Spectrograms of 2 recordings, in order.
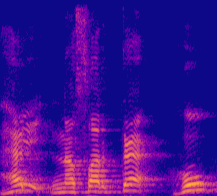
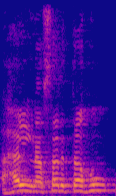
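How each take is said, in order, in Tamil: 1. 'hu' முடிவு வினையிலிருந்து தனியாகப் பிரிகிறது. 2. 'hu' முடிவு வினையுடன் நேராகத் தொடர்ந்து வருகிறது. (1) "இதை நாம் புரிவதற்காக தனித்தனியாக பிரித்து சொல்கிறோம்" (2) "ஈஸியாக சொல்லிவிடலாம்"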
